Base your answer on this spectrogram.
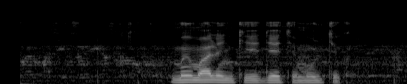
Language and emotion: Russian, neutral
